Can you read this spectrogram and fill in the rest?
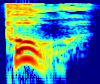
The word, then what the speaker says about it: Pooh: Pooh, by the way, is pronounced sort of like poo, but without so much oo, like the sound you make when blowing a bug off your arm on a hot summer day.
